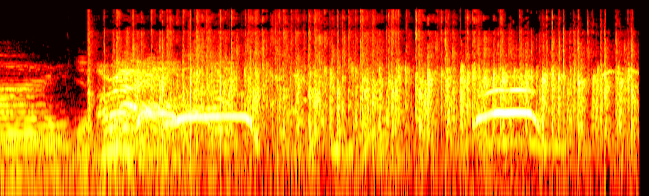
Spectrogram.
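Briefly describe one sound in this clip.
Audience members whoop and cheer loudly.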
